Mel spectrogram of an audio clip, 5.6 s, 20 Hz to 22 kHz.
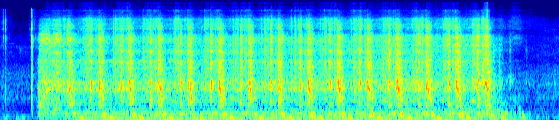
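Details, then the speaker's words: Newly bought ATV with 1,800 miles that has been sitting, started via pliers at the starter: steady cranking with even compression pulses, about three per second, for four seconds, never catching; cranks but won't start. "It's turning over. Sounds healthy. Still no start button."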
